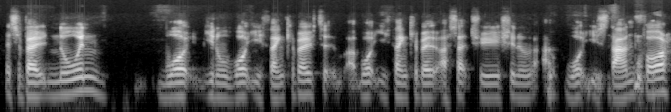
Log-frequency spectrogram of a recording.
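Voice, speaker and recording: A man's voice: medium pitch, steady tone, moderate pace, a bit bright, no room sound, highs cut off. A man giving a conversational tarot reading, explaining each point in a reflective, searching way. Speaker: tarot reader.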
